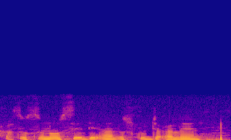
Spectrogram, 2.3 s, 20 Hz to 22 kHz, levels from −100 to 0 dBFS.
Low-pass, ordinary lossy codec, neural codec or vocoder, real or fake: 7.2 kHz; none; none; real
